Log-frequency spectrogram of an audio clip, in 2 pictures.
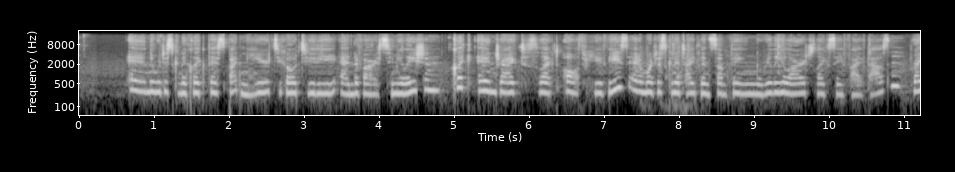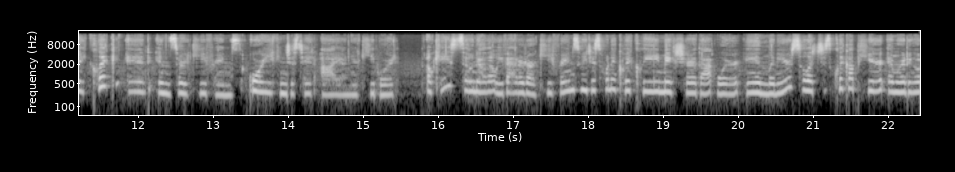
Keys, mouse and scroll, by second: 0.9-3.9 drag, 4.7-7.7 drag, 7.7 KP_0, 7.8 KP_0, 13.8 right click, 20.6-22.4 drag.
